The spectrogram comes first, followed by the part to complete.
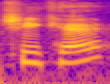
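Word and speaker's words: Chika: nigerian name so actually is not an uncommon name in nigeria normally pronounced chica yeah um my full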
